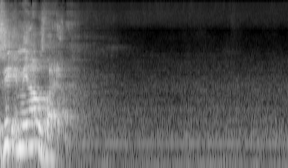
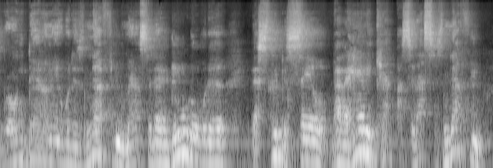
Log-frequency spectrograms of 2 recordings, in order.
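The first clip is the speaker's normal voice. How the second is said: softer, lower, secretive; low hushed voice; 6 semitones lower, 6 dB quieter, faster than usual. Retold or imitated. Warning his cellmate about Frank, hushed. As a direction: keep it low so nobody hears.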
